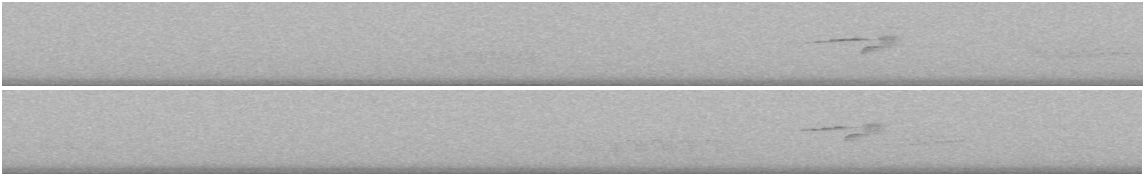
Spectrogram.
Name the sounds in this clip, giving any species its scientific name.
Setophaga virens, Seiurus aurocapilla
